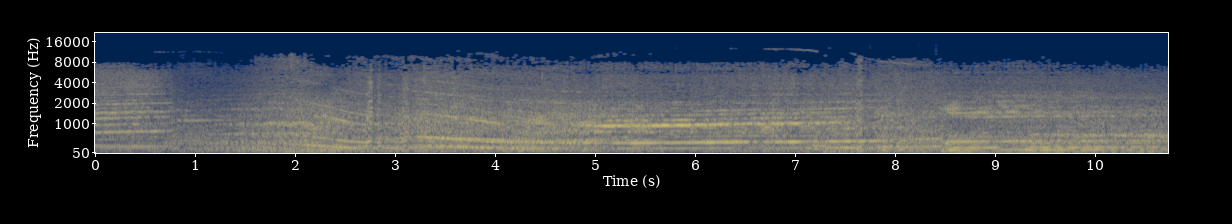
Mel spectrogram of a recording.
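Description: A Formula 1 car driven by Valtteri Bottas on green-marked intermediate tyres laps the circuit, its high-pitched engine whining loudly, with a downward pitch sweep early on and a shift in tone near the end.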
